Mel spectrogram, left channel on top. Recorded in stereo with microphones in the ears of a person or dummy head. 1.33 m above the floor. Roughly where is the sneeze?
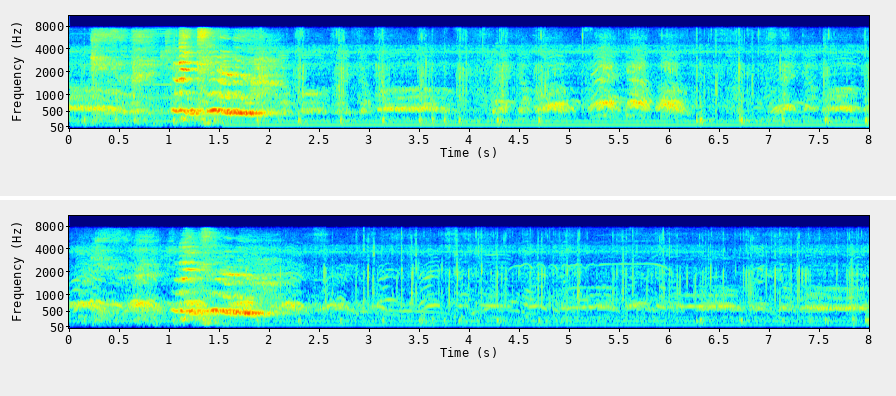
Left.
